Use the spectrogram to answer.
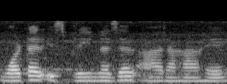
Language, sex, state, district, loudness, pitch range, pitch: Hindi, female, Chhattisgarh, Raipur, -17 LUFS, 160-175 Hz, 170 Hz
